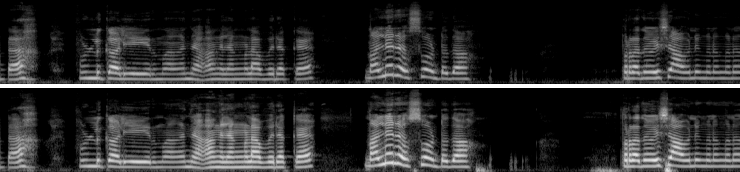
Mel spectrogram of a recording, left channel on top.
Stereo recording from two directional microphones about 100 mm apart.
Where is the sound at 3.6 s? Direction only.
90° right.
